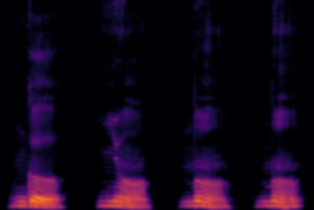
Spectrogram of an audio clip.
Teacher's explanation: हे 5 आपण उच्चारण करताना नाकातून अनुनासिका म्हणजे नाकावाटे, नासिकावाटे यांचं उच्चारण होतं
